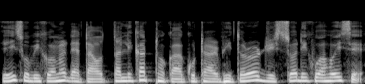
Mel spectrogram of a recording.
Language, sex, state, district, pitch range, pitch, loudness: Assamese, male, Assam, Kamrup Metropolitan, 140-165 Hz, 155 Hz, -11 LUFS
